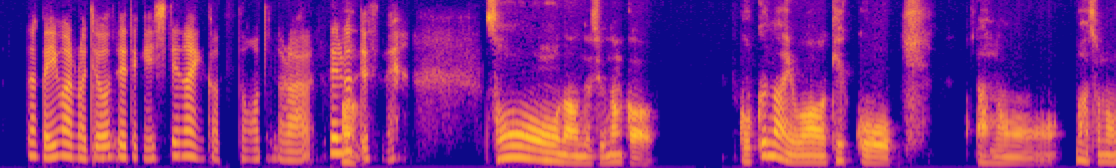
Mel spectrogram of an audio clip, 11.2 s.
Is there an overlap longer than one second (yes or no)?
no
